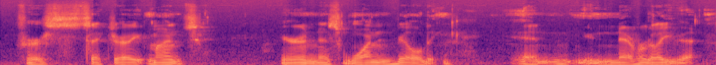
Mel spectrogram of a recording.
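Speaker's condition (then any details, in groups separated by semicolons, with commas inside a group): Essential tremor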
